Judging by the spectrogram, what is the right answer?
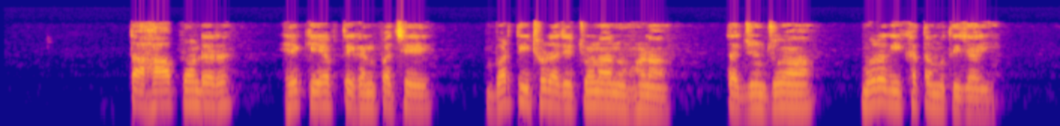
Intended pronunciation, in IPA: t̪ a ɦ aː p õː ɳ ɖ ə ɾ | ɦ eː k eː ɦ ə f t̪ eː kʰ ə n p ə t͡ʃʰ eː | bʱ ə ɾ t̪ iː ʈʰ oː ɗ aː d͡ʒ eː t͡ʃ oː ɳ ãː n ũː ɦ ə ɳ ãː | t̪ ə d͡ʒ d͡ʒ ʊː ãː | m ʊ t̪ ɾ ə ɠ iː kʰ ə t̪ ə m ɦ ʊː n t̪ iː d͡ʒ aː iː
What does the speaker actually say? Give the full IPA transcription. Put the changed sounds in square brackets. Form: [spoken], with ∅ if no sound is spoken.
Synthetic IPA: t̪ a ɦ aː p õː ɳ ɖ ə ɾ | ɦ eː k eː ɦ ə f t̪ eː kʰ ə n p ə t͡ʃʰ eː | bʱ ə ɾ t̪ iː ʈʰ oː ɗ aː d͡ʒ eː t͡ʃ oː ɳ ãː n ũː ɦ ə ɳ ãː | t̪ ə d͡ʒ d͡ʒ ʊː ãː | m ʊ [∅] ɾ ə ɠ iː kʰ ə t̪ ə m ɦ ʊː [∅] t̪ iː d͡ʒ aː iː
